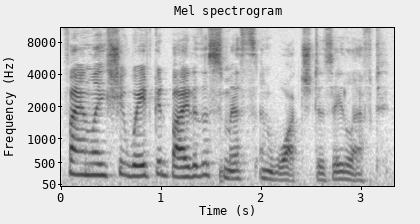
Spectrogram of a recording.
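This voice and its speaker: A woman's voice: medium pitch, very animated, normal speed. A woman reading scripted audiobook narration of a story as its author. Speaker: author reading their own fan fiction.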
